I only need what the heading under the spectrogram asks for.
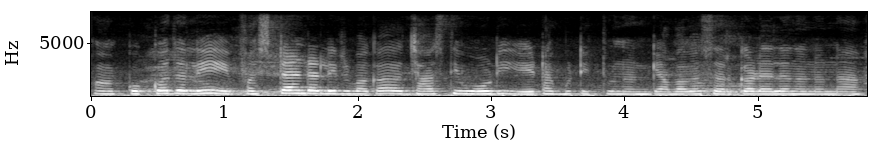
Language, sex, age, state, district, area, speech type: Kannada, female, 30-45, Karnataka, Hassan, urban, spontaneous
